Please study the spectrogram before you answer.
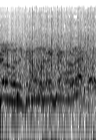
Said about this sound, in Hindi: धन्यवाद धन्यवाद तालियां भाई तालियां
